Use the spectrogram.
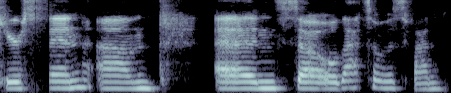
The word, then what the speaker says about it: Kirsten: So Kristen, after your introduction, we'll get into some questions. Hello, everyone. My parents are evil, and it's spelled Kirsten. It's pronounced Kirsten.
